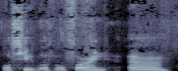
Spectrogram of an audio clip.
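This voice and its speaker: Man, mellow dark voice, unhurried, rambling chatty vlog talk, outdoors on a forest trail, camera on a tripod. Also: lowish voice, no echo. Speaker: vlogger. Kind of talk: casual outdoor vlog narration.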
